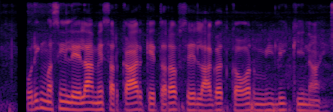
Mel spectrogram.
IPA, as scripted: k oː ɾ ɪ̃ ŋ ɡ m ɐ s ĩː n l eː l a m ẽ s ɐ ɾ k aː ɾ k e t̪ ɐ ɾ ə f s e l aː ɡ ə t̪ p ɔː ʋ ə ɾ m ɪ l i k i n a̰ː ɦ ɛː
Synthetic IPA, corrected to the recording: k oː ɾ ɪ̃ ŋ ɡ m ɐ s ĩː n l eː l a m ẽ s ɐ ɾ k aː ɾ k e t̪ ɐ ɾ ə f s e l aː ɡ ə t̪ k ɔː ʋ ə ɾ m ɪ l i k i n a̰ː ɦ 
